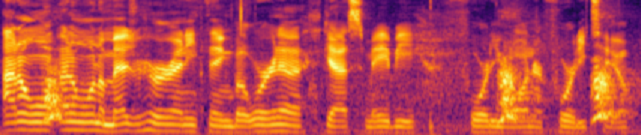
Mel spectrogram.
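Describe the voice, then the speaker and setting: A young man vlogging outdoors while wading in water, excitable and out of breath, talking into an action camera mic with outdoor noise behind him. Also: medium pitch, fast. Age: young adult. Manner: excitable, exclaiming loudly at catches. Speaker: fishing vlogger. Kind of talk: excited outdoor vlog narration.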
